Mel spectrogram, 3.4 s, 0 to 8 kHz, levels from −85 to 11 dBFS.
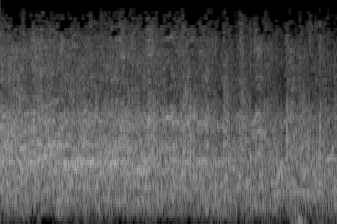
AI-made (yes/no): no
